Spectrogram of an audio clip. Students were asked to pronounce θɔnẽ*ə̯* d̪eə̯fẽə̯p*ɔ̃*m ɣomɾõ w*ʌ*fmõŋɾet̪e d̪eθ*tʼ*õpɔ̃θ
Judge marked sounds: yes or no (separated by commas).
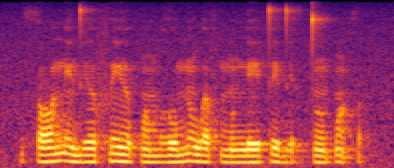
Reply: no, yes, yes, no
